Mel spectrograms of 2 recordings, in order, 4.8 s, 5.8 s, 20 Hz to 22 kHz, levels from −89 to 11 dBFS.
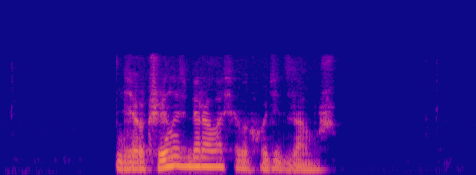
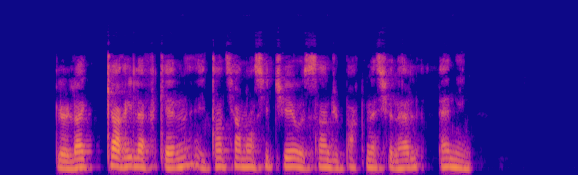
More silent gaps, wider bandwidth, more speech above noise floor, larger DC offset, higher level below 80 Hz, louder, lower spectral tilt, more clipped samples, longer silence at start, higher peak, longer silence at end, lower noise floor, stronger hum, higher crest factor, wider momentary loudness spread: neither; about the same, 7.2 kHz vs 7.6 kHz; about the same, 62 dB vs 65 dB; neither; first, -58 dBFS vs -68 dBFS; about the same, -25 LUFS vs -24 LUFS; first, -8.5 dB/octave vs -5 dB/octave; neither; first, 1.15 s vs 0.55 s; about the same, -6 dBFS vs -4 dBFS; first, 1.45 s vs 1.1 s; about the same, -87 dBFS vs -89 dBFS; neither; about the same, 22 dB vs 20 dB; first, 15 LU vs 8 LU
